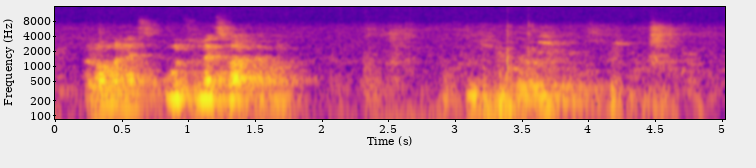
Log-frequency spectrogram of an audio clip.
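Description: An elderly man speaks into a microphone over loudspeakers in an echoing room.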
